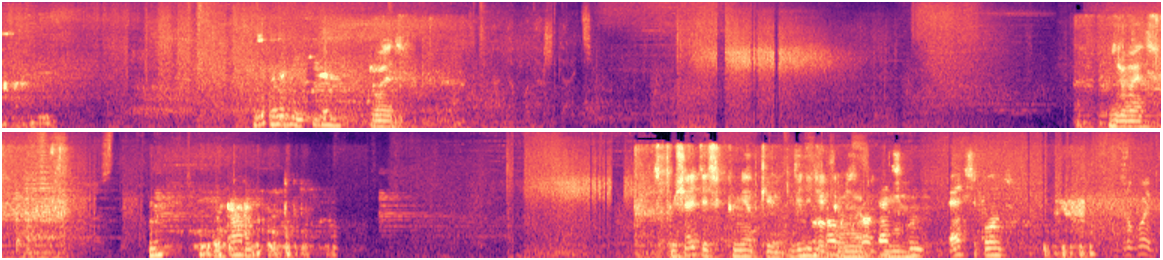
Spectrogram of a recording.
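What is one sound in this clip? Magical spell effects whoosh and crackle.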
